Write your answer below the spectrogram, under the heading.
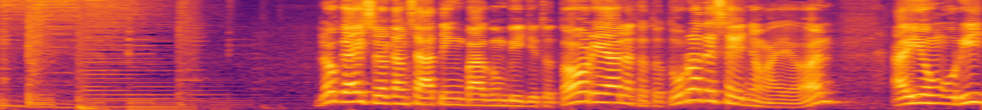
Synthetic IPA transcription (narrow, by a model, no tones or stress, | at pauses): loɡajsmɐɡkɐmsɐʔaːt̪ɪŋbaːɡoŋbiːd̪jot̪ʊt̪oɾjɐlnɐt̪ːɐt̪ʊt̪uːɾod̪ɛsɐʔɪɲo̞ŋɐ̰jon | ʔɐjːʊŋʊɾi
